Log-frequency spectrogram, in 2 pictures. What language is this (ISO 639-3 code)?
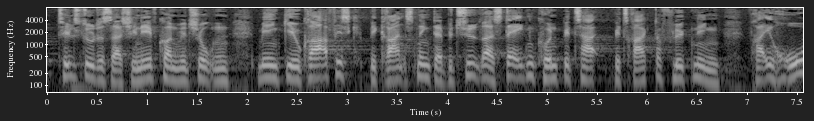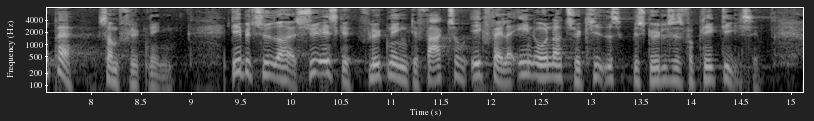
dan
